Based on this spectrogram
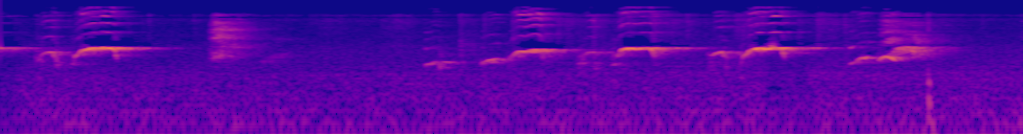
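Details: Pet male cockatiel facing a mirror gives bright whistled chirps, several level notes repeated about once a second, with a low slurred note and a brief rustle near the start.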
